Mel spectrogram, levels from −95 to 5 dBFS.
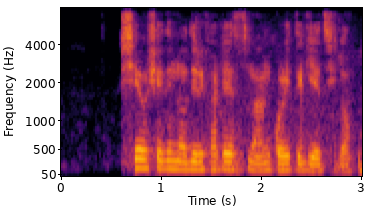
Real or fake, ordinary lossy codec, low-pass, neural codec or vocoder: real; AAC, 48 kbps; 7.2 kHz; none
